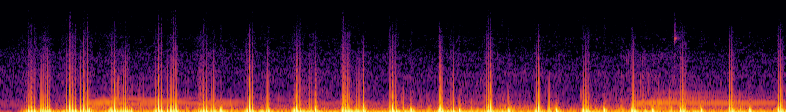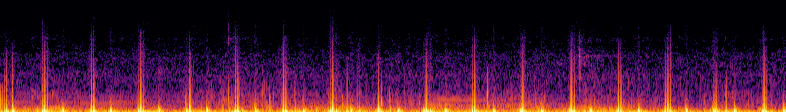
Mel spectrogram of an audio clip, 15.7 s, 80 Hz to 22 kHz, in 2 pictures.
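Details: Own heartbeat recorded as ASMR for sleep: strong, regular low thumps at about 125 a minute with a faint steady hum behind them.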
